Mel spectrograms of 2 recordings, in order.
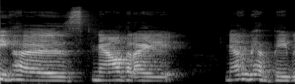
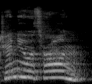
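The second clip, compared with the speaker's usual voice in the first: put-on higher, softer mom voice to a crying child; gentle concern; 9 semitones higher, 4 dB quieter than usual. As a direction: coax a crying daughter softly. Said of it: "I'm like".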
